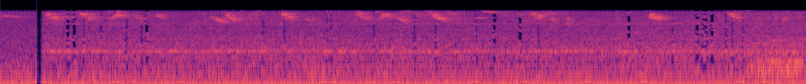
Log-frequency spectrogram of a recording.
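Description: Birds chirping: many short, high, falling chirps, several a second, over a faint steady hum and hiss, with a brief dropout less than half a second in.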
